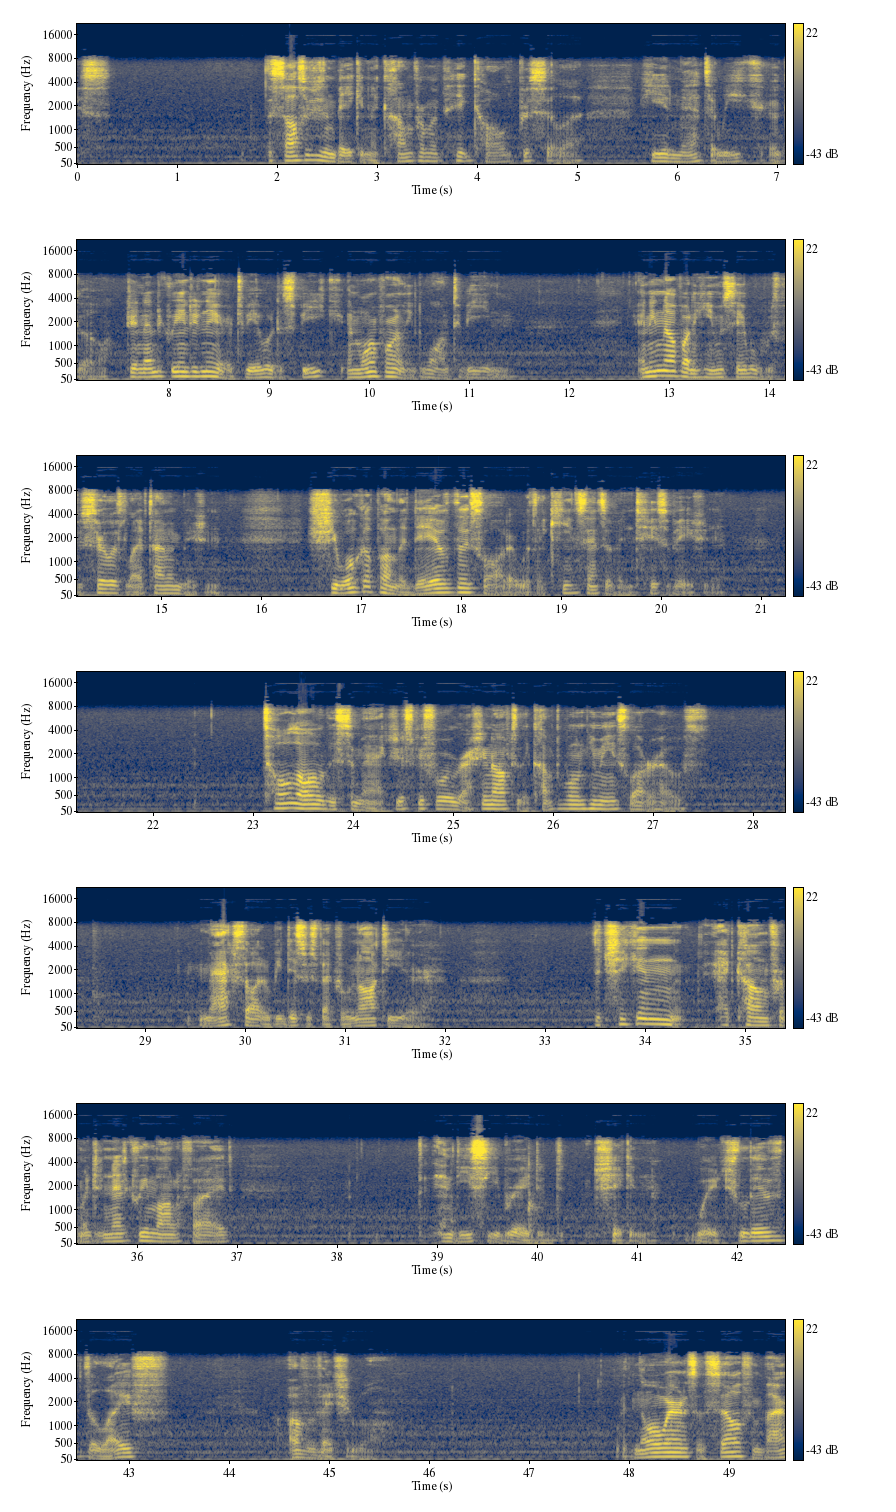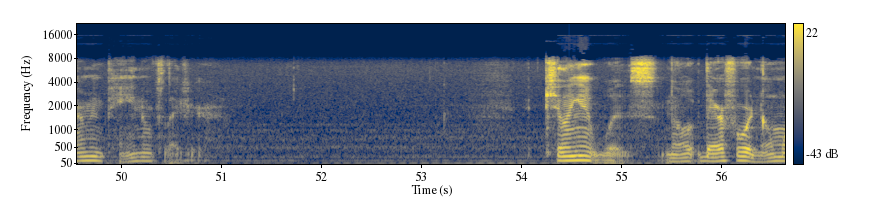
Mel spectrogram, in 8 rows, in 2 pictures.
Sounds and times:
Speech: 0.0 - 0.4, 1.9 - 11.5, 12.6 - 15.7, 16.4 - 20.7, 23.1 - 27.6, 29.4 - 32.0, 33.4 - 37.0, 38.8 - 43.4, 44.5 - 45.7, 47.8 - 51.1, 54.1 - 56.6.

